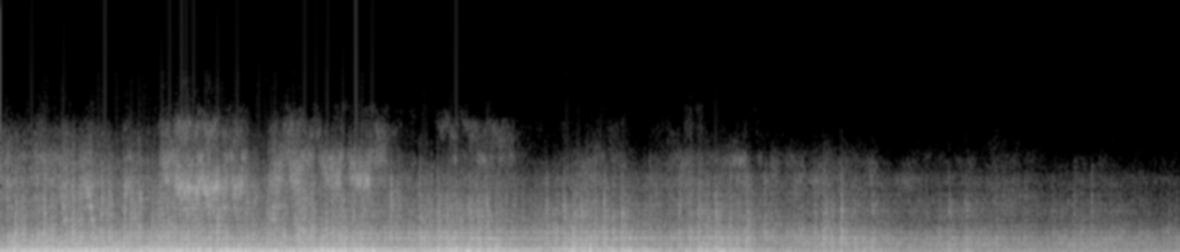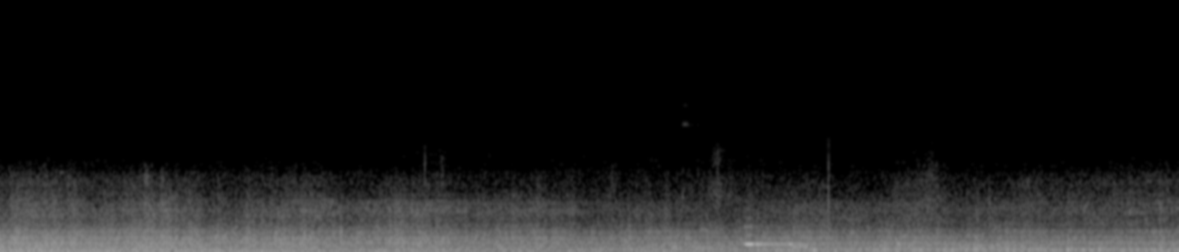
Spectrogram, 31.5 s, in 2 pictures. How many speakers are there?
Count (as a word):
zero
